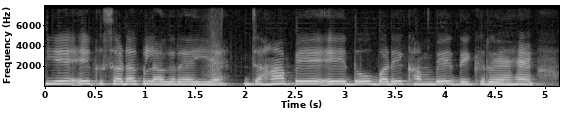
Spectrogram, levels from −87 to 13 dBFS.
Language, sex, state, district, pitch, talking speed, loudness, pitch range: Hindi, female, Jharkhand, Deoghar, 245 Hz, 175 wpm, -11 LUFS, 235-255 Hz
